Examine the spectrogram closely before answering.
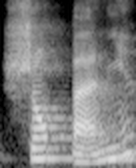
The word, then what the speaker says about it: Champagne: Champagne, em francês. Hein? A diferença na escrita não é NH e GN, ou seja, é um NH mais forte. Hein? Champagne. Champagne. Não pronunciar o E no final.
